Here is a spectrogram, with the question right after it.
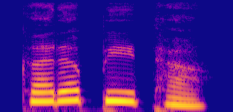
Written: ಕರಪೀಠ

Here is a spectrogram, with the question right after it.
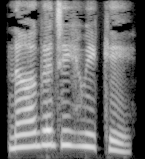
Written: ನಾಗಜಿಹ್ವಿಕೆ

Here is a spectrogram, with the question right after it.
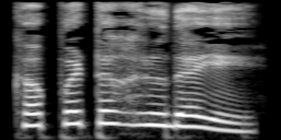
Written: ಕಪಟಹೃದಯೆ

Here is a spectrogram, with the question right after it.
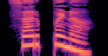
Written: ಸೀರ್ಪನಿ

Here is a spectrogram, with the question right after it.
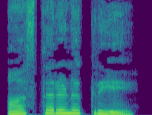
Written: ಆಸ್ತರಣಕ್ರಿಯೆ

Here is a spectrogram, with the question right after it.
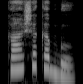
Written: ಕಾಶಗಬ್ಬು

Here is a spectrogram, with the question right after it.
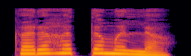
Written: ಕರಹತ್ತಮಲ್ಲ

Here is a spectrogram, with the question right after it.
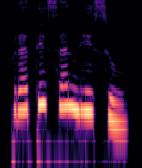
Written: ಪ್ರತಿಸಂಧಿಸು

